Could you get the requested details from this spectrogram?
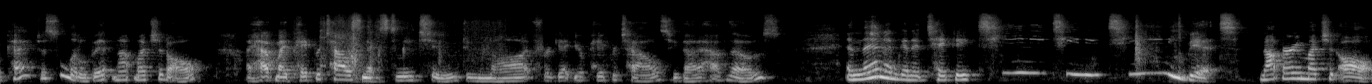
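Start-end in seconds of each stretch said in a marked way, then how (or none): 9.7-11.9 put-on heavy stress on every single teeny. Demonstrating a step for the ear, speaker talks viewers through it with stress on teeny. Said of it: "emphasis on teeny".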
